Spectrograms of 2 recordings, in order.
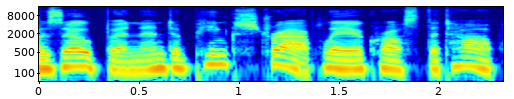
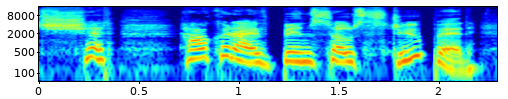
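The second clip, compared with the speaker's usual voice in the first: panicked; 8 semitones higher than usual. A narrator's reading. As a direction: voice jumps up in alarm. Panicked realisation after whispering.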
